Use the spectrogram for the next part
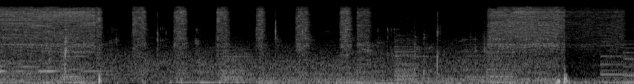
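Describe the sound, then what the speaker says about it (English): Close spray-can hissing in long bursts with short pauses between as a Golf GTI car part is painted black, loud and steady, broken by a couple of sharp clicks. "We're painting this black, but I don't want to spray the emblem black."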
